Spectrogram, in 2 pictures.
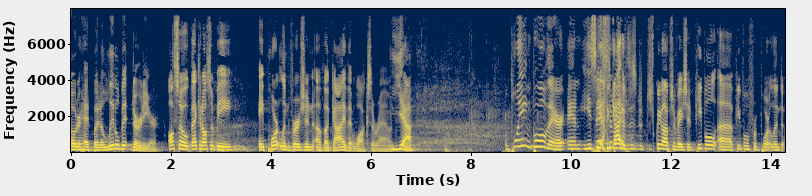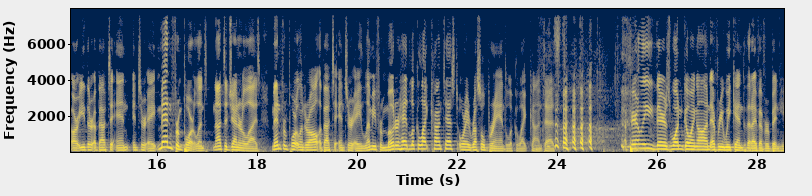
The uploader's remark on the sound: are live in Portland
